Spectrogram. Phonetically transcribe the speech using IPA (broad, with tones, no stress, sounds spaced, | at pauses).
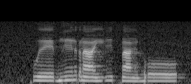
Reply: kʷ eː˨ d ĩ˦ r ã˨ j i˦˨ t ã˨ ɡ͡b oː˨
